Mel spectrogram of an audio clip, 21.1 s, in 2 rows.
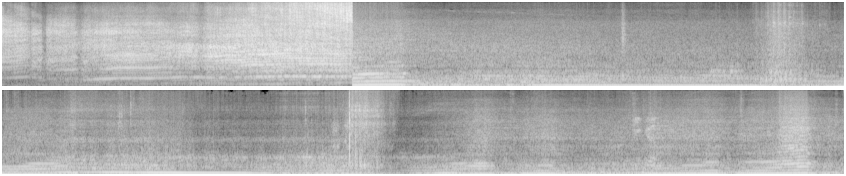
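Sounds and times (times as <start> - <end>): car engine revving in cabin: 8.4 - 21.0.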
